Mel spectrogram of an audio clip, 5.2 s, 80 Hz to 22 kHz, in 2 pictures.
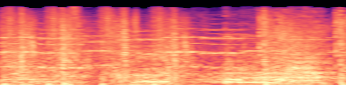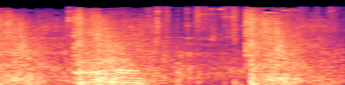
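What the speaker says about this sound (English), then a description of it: "Shoot this man." Rapid bursts of gunfire in the video game Red Dead Redemption 2, with repeated loud shots and thumps layered over dense, continuous game noise.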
